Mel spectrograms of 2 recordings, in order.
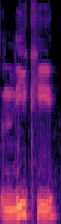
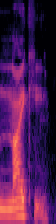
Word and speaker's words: Nike: It's pronounced Niki, not Nike.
